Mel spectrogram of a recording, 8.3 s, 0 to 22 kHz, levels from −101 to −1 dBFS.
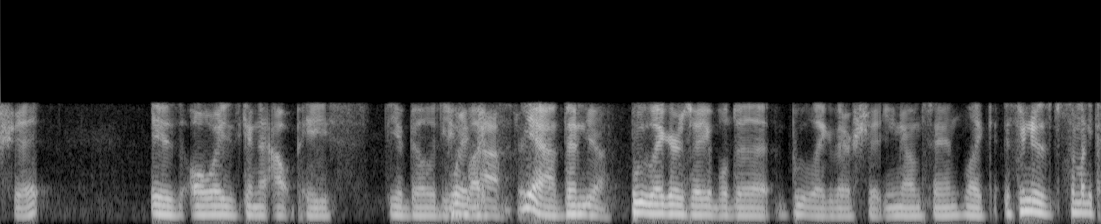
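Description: From start to finish, the speech carries G.729 codec damage, and it is plainly audible. Everything above 3.8 kHz is gone, so consonants lose their edge. The low bitrate, which fits 8 kbit/s, rebuilds each frame from a few pulses. The result sounds rough and slightly synthetic.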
